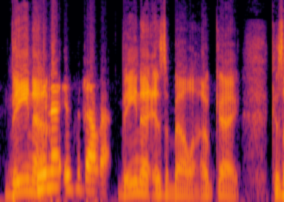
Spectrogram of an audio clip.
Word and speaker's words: Vena: to make sure i get your first name pronounced correctly is it veena or vena vina vina isabella vena isabella okay because i did not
